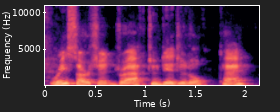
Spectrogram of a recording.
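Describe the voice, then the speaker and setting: A woman hosts a relaxed livestream chat over a video call. She talks quickly and hops from point to point, circling back with chatty asides. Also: mid-range voice, husky. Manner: fast, scattered, chatty with repeated asides.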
